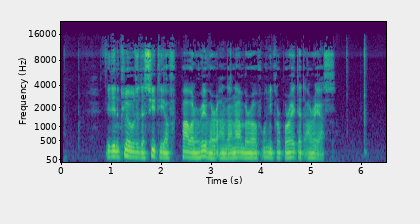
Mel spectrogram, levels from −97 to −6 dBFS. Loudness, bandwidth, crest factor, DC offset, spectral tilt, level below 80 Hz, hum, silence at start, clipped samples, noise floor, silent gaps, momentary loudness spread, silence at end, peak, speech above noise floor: -26 LUFS; 15.5 kHz; 24 dB; under 0.1%; -3.5 dB/octave; -60 dBFS; none; 0.85 s; under 0.1%; -64 dBFS; none; 16 LU; 0.4 s; -4 dBFS; 37 dB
